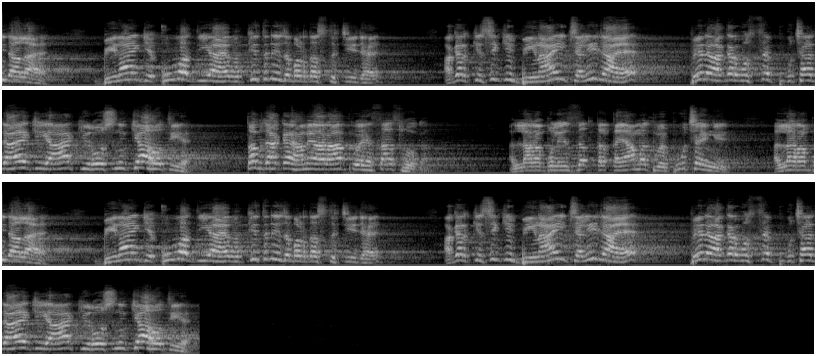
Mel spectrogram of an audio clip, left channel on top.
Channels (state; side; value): drops out; right; at 10.2 s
